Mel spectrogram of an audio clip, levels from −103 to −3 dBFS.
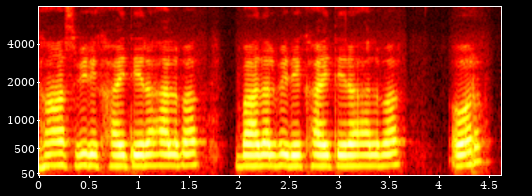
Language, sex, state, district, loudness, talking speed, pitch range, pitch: Bhojpuri, female, Uttar Pradesh, Deoria, -14 LUFS, 180 wpm, 190-200 Hz, 195 Hz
